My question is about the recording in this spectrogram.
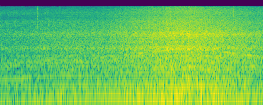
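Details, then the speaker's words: Classic car during Hellcat swap, ignition turned to accessories on newly wired AC system: steady airy hum swells smoothly over a couple of seconds and holds even, no rattles or squeal; blower spinning up normally. "I turn it on the system turns on the AC unit tells me hey I need to turn on the AC"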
